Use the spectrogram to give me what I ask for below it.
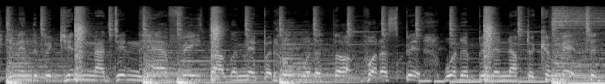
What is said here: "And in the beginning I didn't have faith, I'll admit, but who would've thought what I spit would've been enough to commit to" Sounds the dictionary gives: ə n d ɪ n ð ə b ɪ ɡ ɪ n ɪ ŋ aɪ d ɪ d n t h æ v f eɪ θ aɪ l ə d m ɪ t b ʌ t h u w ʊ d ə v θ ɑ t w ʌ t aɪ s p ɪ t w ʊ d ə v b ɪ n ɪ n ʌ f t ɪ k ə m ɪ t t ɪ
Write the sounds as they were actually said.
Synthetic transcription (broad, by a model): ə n ɪ n ð ə b ɪ ɡ ɪ n ɪ ŋ aɪ d ɪ d n t h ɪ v f eɪ θ aɪ l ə m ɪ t b ʌ t h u w ʊ d ə v θ ɑ t w ʌ t aɪ s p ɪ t w ʊ d ə v b ɪ n ɪ n ʌ f t ɪ k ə m ɪ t t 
